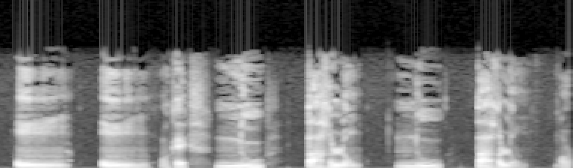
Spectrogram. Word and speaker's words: nous parlons: Nous parlons, okay? Remember, final S is not pronounced, okay? And then this O-N together, they will give you the sound on, on, okay? Nous parlons.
